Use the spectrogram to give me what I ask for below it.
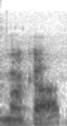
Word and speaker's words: Marcotta: Doug Marcotta, that's what I think it is. – Yeah. – Not Marcotta like ricotta cheese, but yeah.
